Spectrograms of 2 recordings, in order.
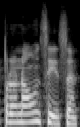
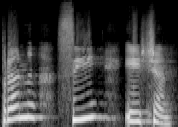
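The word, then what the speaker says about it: pronunciation: इसका सही उच्चारण क्या हो जाएगा, प्रोनंसिएशन। ठीक है, प्रोनंसिएशन, अगर हिंदी में लिखे प्रोनंसिएशन, ये सही पढ़ने का तरीका है, प्रोनाउंसिएशन नहीं है, ये उच्चारण हमारा गलत है।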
